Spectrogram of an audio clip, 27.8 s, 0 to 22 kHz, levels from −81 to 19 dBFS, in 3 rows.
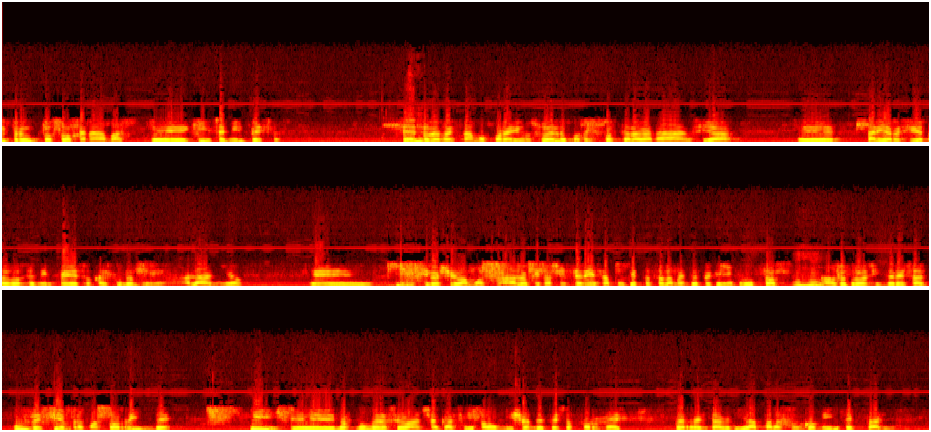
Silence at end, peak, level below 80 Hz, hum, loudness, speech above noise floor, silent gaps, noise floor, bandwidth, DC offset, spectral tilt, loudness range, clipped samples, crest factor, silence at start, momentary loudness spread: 0.35 s; -2 dBFS; -46 dBFS; none; -13 LUFS; 29 dB; none; -41 dBFS; 11 kHz; under 0.1%; -5.5 dB/octave; 3 LU; under 0.1%; 10 dB; 0 s; 7 LU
